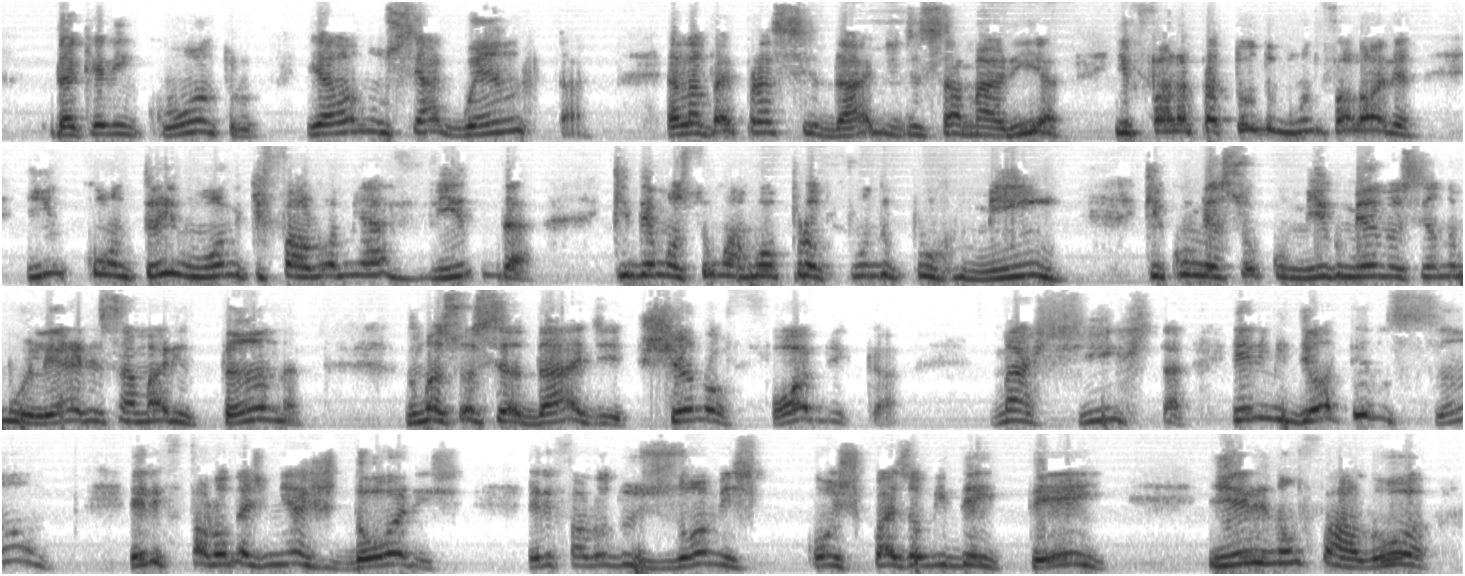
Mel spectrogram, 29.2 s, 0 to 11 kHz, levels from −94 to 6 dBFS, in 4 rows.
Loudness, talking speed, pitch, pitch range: -20 LUFS, 150 wpm, 240 Hz, 210-270 Hz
